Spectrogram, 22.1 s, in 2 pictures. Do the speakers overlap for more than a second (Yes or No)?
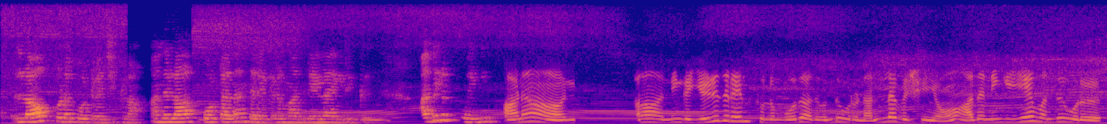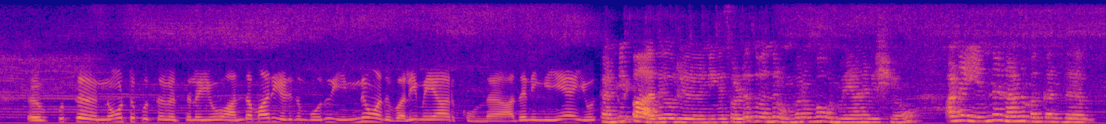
No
